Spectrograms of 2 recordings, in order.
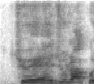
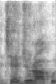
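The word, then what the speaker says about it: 좨주: 한자로는 제사 지낼 때 제자에다가 주자, 읽기는 조애, 죄주라고 읽는데 제주라고 읽지 않고, 이 제주가 바로 유교의 모든 것을 간장을 하는데 정삼품밖에 되지 않지만 엄청나게 이게 힘이 있는 거예요.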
